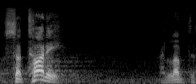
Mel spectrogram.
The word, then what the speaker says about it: satori: it's called excuse my japanese but it's called satori i'd love to say that saturday s-a-t-o-r-i and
